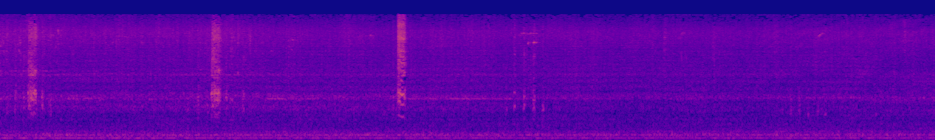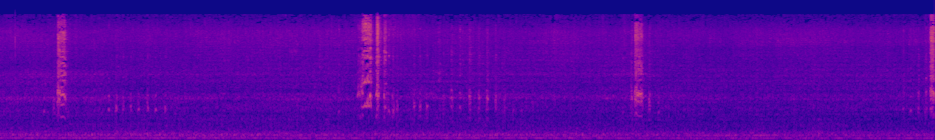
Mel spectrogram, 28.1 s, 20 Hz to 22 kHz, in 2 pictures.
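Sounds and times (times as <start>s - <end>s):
combine harvester engine droning: 0.0s - 28.0s
bird calls: 7.5s - 8.4s.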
